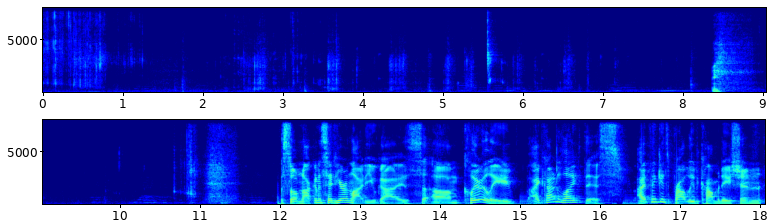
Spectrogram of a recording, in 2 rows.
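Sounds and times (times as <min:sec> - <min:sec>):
person chewing crunchy food: 0:00.0 - 0:01.3, 0:02.2 - 0:07.2, 0:10.6 - 0:11.1.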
